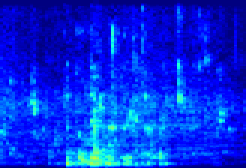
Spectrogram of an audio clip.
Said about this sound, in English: We have our first toilet flush on the Draft Dudes podcast.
